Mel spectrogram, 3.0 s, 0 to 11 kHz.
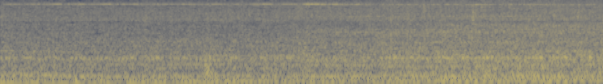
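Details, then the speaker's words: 2003 Dodge Caravan, just started on its own: low steady idle hum under heavy background hiss, no knocks or misses; normal idle. "Started up on its own. Move it backward and forward. Actually sounds pretty good."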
